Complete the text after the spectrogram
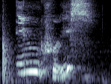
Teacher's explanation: Is moving the primary stress forward to the first syllable. When you turn it from a noun, when you turn it from a verb to a noun. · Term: phonemic stress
